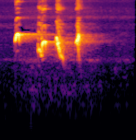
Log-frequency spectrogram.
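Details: A single short phrase from a red-whiskered bulbul, lak ber style: a clear whistle, then three bubbly chirps dropping in pitch, clean with no background.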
